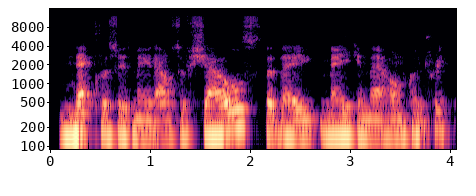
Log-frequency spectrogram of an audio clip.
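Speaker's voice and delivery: normal talking voice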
